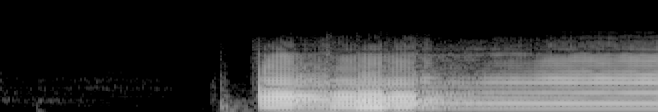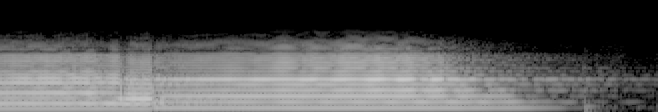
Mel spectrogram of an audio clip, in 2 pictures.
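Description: Solo tenor saxophone coming in about a second and a half in with a few loud, quick notes, then a long held low note, briefly broken about five seconds in, that fades away near the end.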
